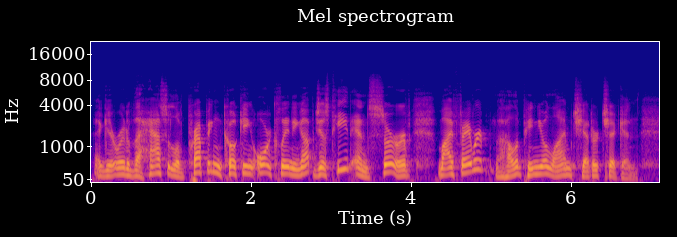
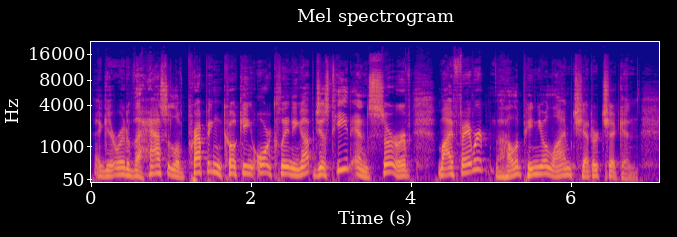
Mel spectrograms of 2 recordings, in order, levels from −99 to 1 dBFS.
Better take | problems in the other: second | muffled; very; fading above 2.5 kHz

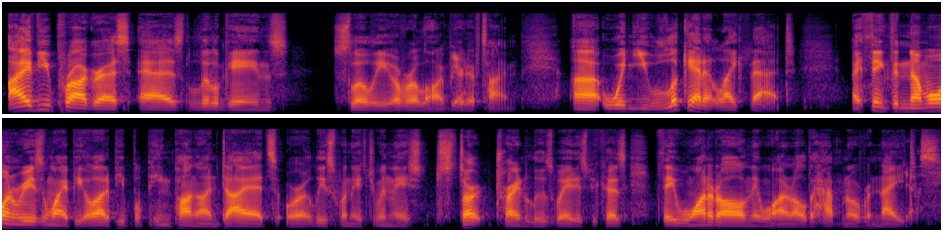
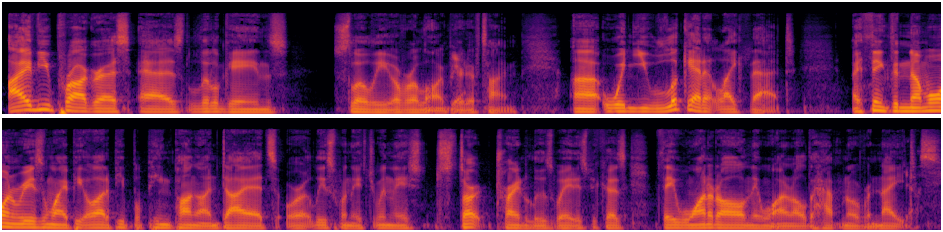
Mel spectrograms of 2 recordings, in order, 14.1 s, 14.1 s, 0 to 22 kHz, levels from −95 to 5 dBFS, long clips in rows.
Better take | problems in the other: second | thin; very; fading below 450 Hz

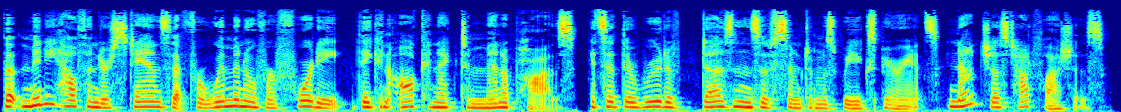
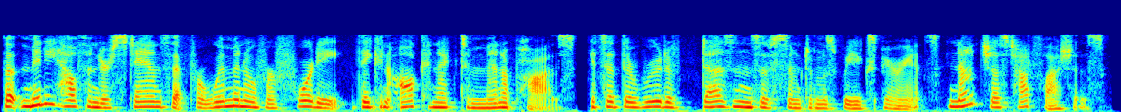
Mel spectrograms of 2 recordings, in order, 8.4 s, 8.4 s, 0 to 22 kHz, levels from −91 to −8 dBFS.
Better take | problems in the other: first | garbled, watery; slightly; nothing above 6 kHz

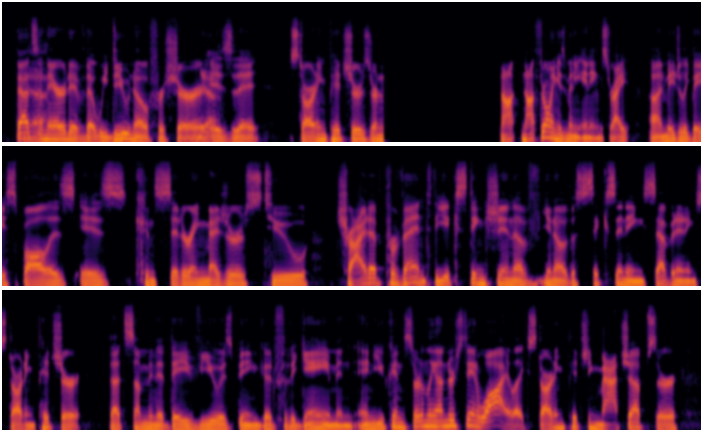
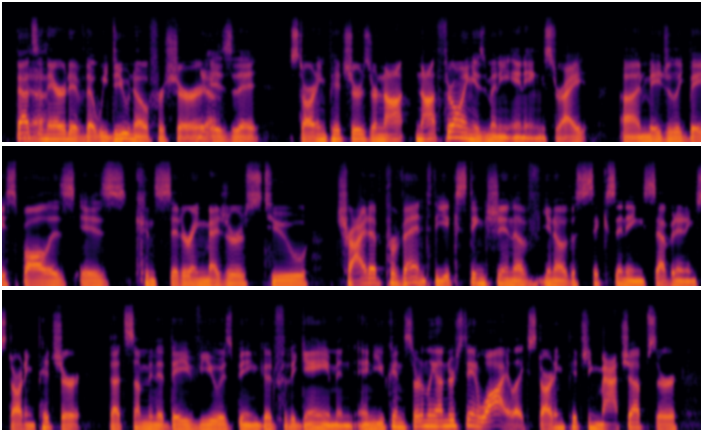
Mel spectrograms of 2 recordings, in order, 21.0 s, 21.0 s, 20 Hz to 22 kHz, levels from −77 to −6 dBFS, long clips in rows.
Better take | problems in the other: second | audio freezing; at 4 s for 1 s

